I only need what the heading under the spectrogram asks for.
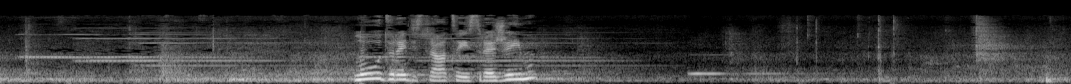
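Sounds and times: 
session break electric bell ringing: 0.0 - 7.8
speech: 3.6 - 5.5.

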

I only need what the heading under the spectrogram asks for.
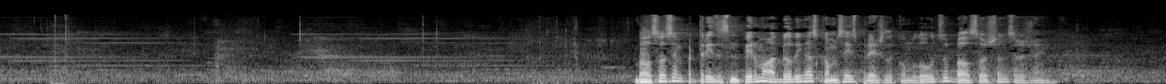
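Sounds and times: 
parliament voting bell ringing: 0.0 - 9.1
speech: 6.4 - 10.7.

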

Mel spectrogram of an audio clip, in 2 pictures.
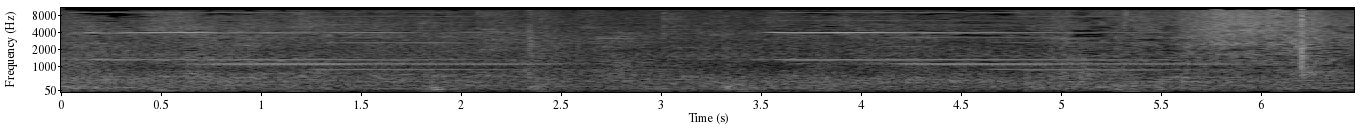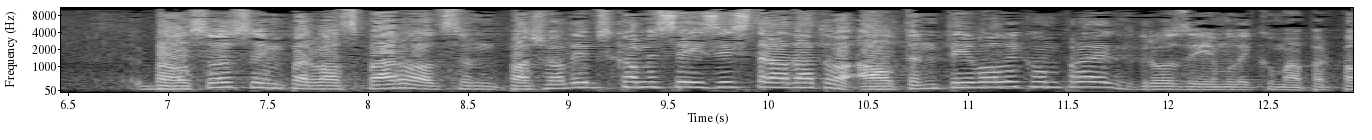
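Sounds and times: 
electric parliament bell ringing before a vote: 0.0 - 6.2
continuous murmur of parliament chamber noise: 0.0 - 12.9
speech: 6.9 - 12.9.

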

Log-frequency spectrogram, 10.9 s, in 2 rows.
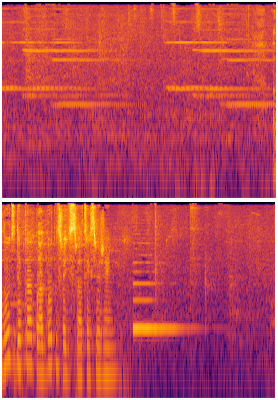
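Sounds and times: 
electric parliament session bell ringing: 0.0 - 2.6, 3.3 - 6.5, 8.1 - 9.6
murmur of voices: 0.0 - 10.9
speech: 5.4 - 7.9.

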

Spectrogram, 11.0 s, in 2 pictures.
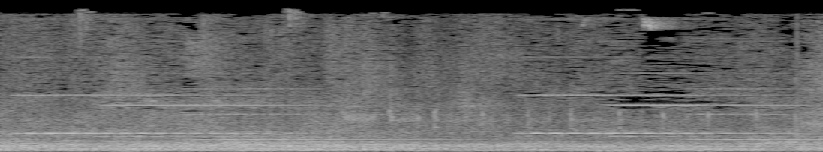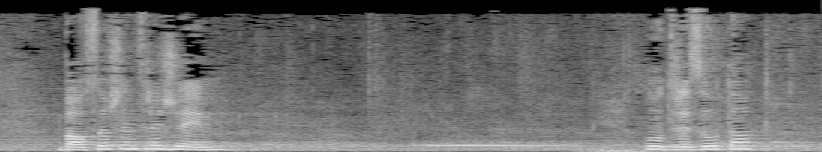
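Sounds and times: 
parliament voting bell ringing: 0.0 - 2.6, 3.4 - 5.5, 8.3 - 9.4
faint murmur of the chamber: 0.0 - 10.9
speech: 5.9 - 7.2, 9.8 - 10.7.

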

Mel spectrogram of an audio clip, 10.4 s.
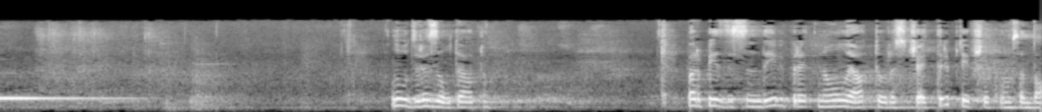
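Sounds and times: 
electronic voting-mode tone in the Latvian Saeima chamber: 0.0 - 1.4
quiet room murmur: 0.0 - 10.4
speech: 4.0 - 5.1, 6.9 - 10.4.

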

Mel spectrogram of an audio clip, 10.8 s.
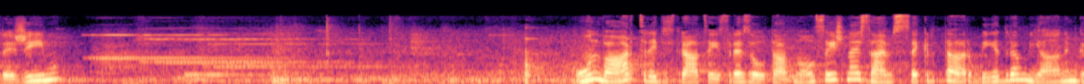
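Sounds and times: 
speech: 0.0 - 0.7, 5.8 - 10.8
murmur of voices in a large chamber: 0.0 - 10.8
parliament session electronic bell tone: 0.8 - 4.1.

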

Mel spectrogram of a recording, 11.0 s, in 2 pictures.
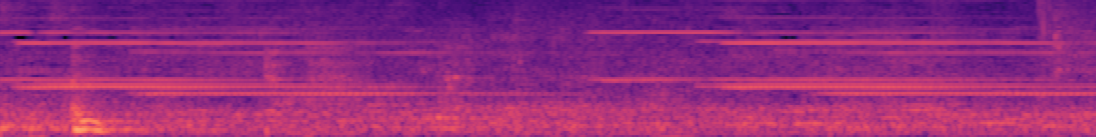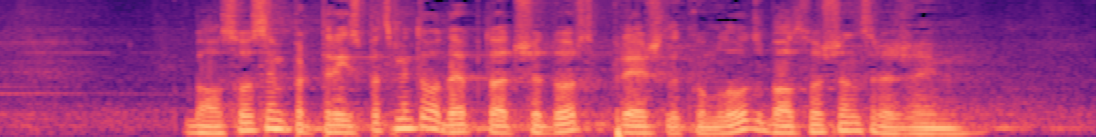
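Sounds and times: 
bell rung in a parliament chamber to call a vote: 0.0 - 6.3
murmuring voices: 0.0 - 9.2
speech: 0.4 - 0.6, 6.4 - 10.5.

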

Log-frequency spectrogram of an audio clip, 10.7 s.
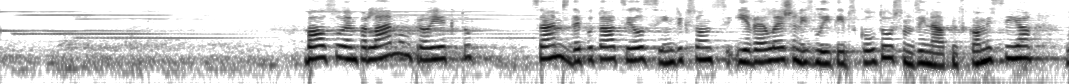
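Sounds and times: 
parliament chamber bell ringing before a vote: 0.0 - 7.5
speech: 3.0 - 10.6.

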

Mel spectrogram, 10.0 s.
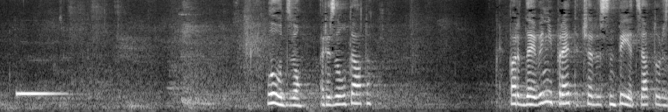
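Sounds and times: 
parliament voting bell signal: 0.2 - 1.0
speech: 4.0 - 5.7, 7.7 - 10.0.

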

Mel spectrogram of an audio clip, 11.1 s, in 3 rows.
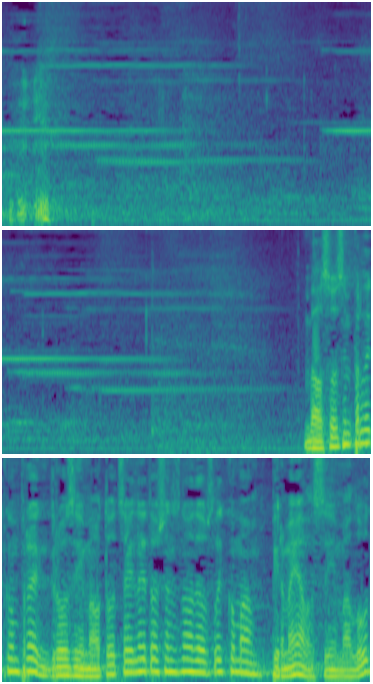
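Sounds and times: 
parliament chamber voting bell electronic tone: 0.0 - 6.6
faint room murmur: 0.0 - 11.0
speech: 0.2 - 0.7, 6.7 - 11.0.

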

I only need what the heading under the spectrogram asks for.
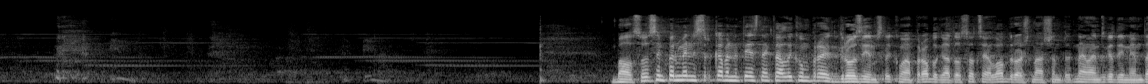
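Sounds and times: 
parliament voting bell ringing: 0.0 - 11.4
person coughing: 0.5 - 2.4, 3.6 - 3.9
speech: 6.1 - 11.4.

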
